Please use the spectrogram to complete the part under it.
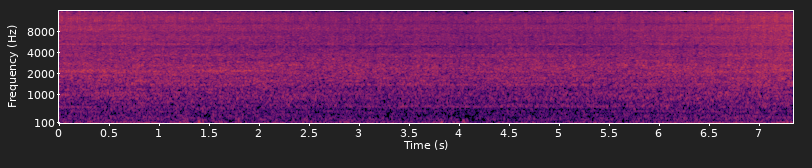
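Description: A car engine idles with a steady low rumble close by.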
